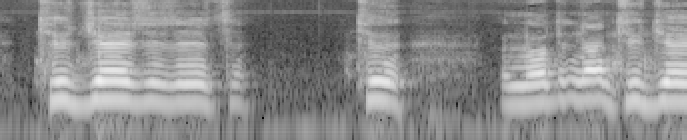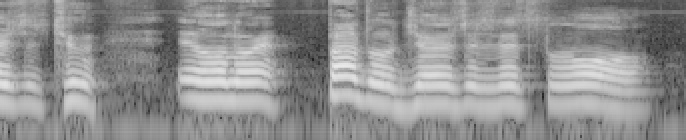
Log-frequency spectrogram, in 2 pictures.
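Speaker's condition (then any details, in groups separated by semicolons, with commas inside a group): Traumatic brain injury; severe head injury, coma; speech affected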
